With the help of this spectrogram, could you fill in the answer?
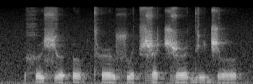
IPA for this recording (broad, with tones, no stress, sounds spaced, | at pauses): x ɵ˨˦ ɕ ɵ˧˩˧ ʔ ɤ˧˩˧ b tʰ ə˞˨˩ sʷ ɛ˨˩ t͡s ʐ ɐ˨˦ t͡ʃ ʐ ə˞˨˦ d i˦ d͡ʒ ɤ˧˩˧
